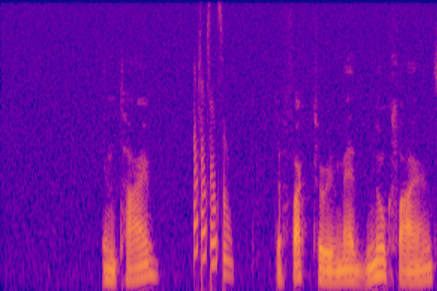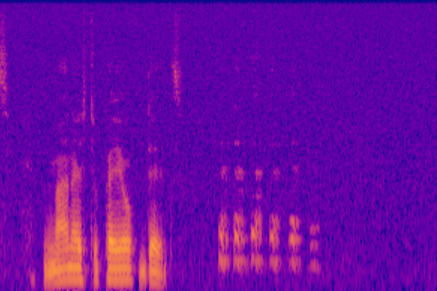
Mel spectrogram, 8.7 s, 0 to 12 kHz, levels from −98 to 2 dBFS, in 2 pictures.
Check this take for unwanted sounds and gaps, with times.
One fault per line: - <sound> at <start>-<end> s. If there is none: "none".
- chirp at 1.9-2.4 s
- laugh at 6.5-7.6 s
